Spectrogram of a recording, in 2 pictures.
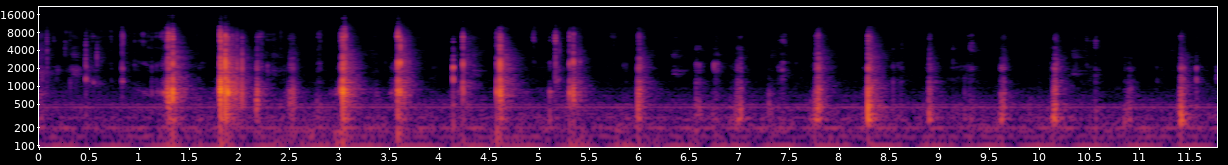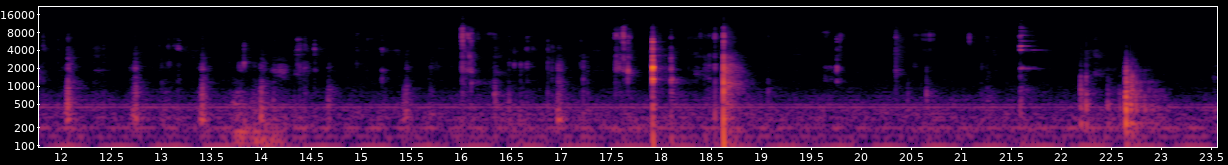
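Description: Dry white chalk ('White Velour' eating chalk) being bitten and chewed close to the microphone: sharp, separate crunches, about one or two a second, most frequent in the first six seconds and sparser after that.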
